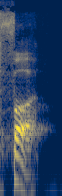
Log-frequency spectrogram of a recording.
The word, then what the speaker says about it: pho: Dan, it's not faux Bichette, it's pho.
